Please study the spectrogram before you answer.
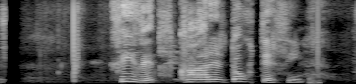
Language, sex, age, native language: Icelandic, male, 14, Icelandic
